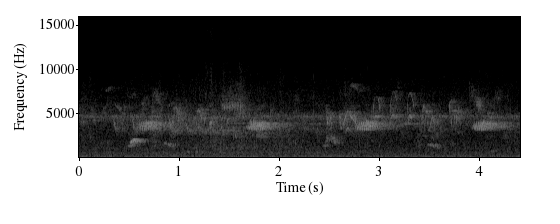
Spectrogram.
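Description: An African grey parrot gives short, bright whistles about once a second, with a few lower chirps between them over a soft wash of background chatter.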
